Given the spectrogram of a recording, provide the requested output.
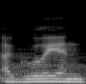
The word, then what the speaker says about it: Agoulian: Now, I'm delighted to welcome Rita Agoulian to the show.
